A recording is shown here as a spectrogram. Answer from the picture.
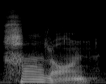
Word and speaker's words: Charon: Sharon Sharon Karen oh Karen is the American pronunciation and I'm American so I win Karen Karin British is Charon American is Karen but what's probably the accurate one pronouncing it for reference in Greek this is said as Haron Haron Haron Haron however in English it is usually pronounced as Kon yeah Karen Karen moment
